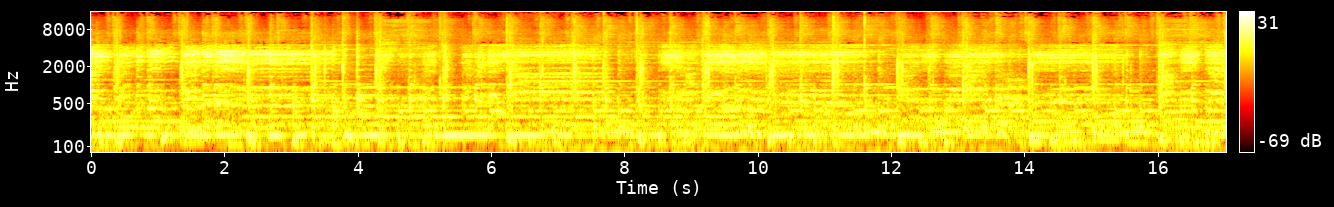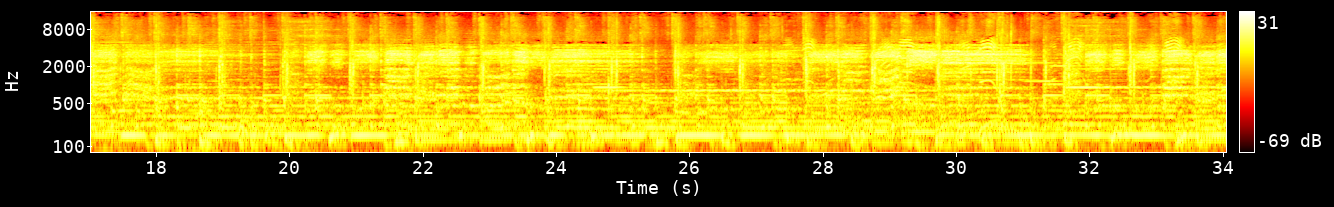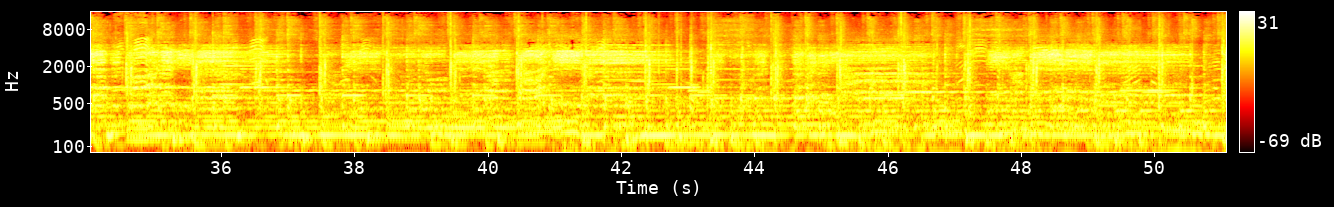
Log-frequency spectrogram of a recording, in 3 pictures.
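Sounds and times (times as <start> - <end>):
instrumental accompaniment: 0.0 - 51.0
percussion strokes: 0.0 - 51.0
voices singing worship song: 0.0 - 51.0.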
